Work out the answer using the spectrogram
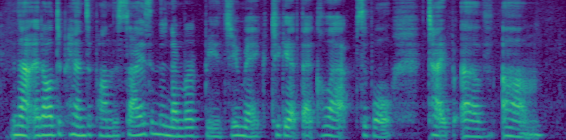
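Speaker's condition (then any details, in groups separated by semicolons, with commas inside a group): No condition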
